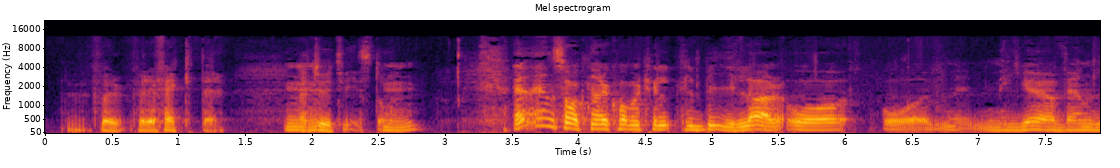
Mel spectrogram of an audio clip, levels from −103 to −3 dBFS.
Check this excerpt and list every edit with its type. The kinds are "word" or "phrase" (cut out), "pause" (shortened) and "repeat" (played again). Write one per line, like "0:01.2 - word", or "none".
none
